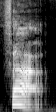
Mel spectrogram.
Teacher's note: আমরা যদি দাঁতের আমাদের আগার সাথে নিচের ঠোঁটের আগা মিলাই তাহলে এভাবে উচ্চারণ হবে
